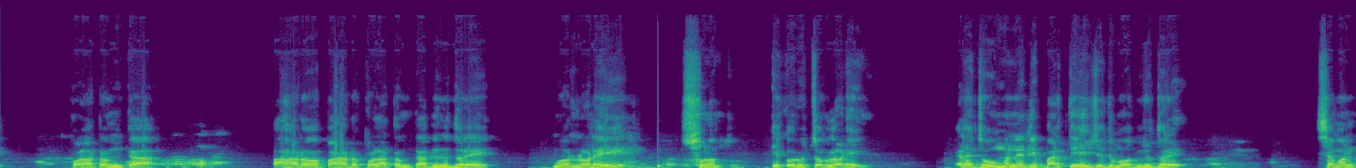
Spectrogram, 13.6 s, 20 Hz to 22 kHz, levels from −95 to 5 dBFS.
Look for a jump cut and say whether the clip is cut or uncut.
cut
